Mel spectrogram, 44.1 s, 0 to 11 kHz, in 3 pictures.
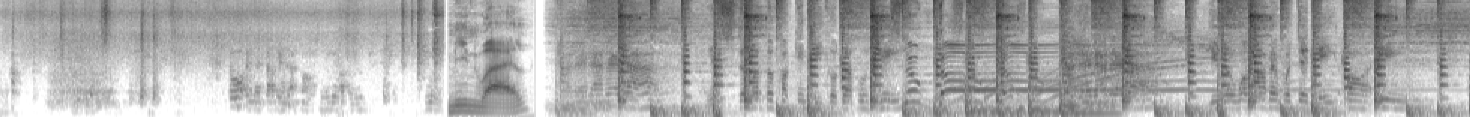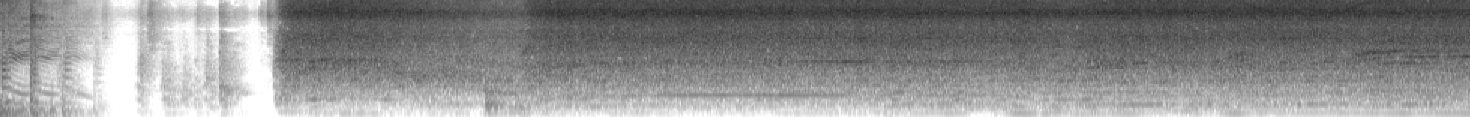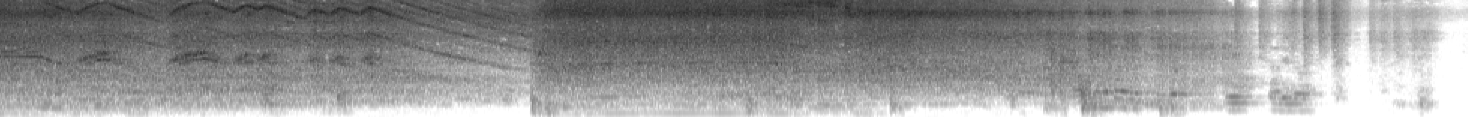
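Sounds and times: electric drill whining: 17.4s - 41.6s.

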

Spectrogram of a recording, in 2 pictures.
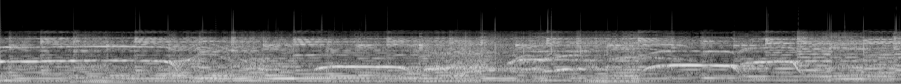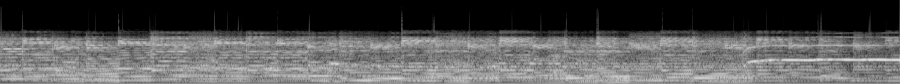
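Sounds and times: bass guitar: 0.0s - 18.0s
distorted lead guitar bending notes: 0.0s - 18.0s
distorted rhythm guitar: 0.0s - 18.0s
drums: 0.0s - 18.0s.

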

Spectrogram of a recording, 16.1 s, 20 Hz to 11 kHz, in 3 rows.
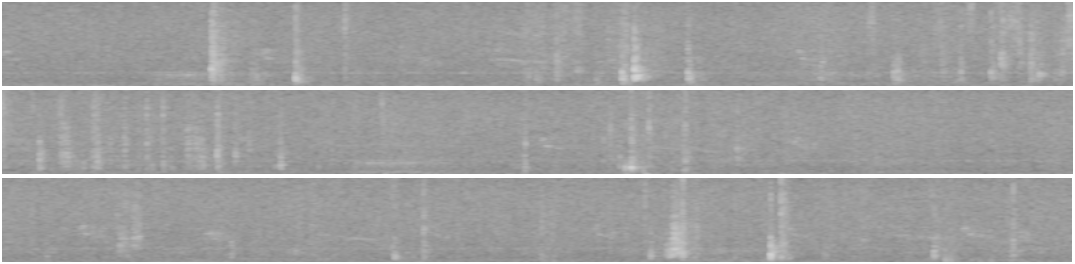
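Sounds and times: claws scratching on plastic basket: 2.6s - 6.8s.

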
